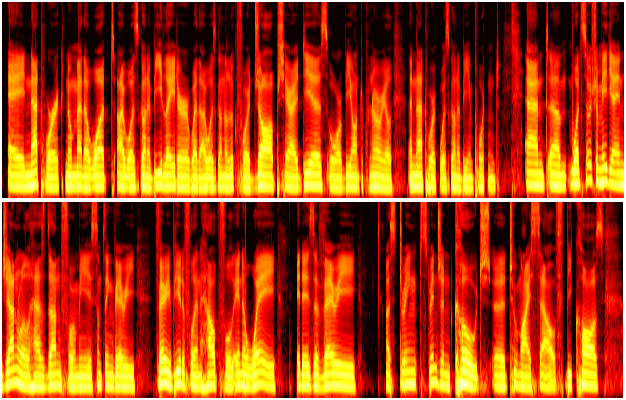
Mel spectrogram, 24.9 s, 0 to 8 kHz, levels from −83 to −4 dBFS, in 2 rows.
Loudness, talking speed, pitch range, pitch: -20 LUFS, 150 wpm, 115-130 Hz, 120 Hz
